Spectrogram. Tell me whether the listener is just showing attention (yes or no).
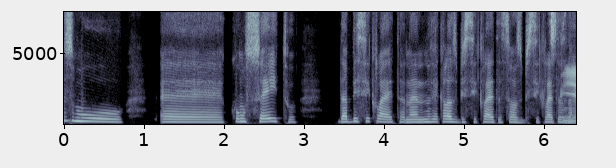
no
